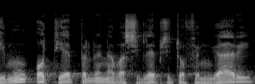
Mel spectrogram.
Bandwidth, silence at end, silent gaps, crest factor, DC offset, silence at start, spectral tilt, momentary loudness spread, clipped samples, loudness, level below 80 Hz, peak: 11.5 kHz; 0 s; none; 16 dB; 0.1%; 0 s; -5.5 dB/octave; 5 LU; under 0.1%; -26 LUFS; -36 dBFS; -10 dBFS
